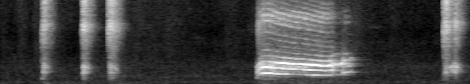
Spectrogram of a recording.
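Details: A single squirrel screeching: a few sharp, clipped chucks, then a harsh, buzzy, harmonic screech of about one second that wavers slightly in pitch, followed by more short chucks near the end.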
